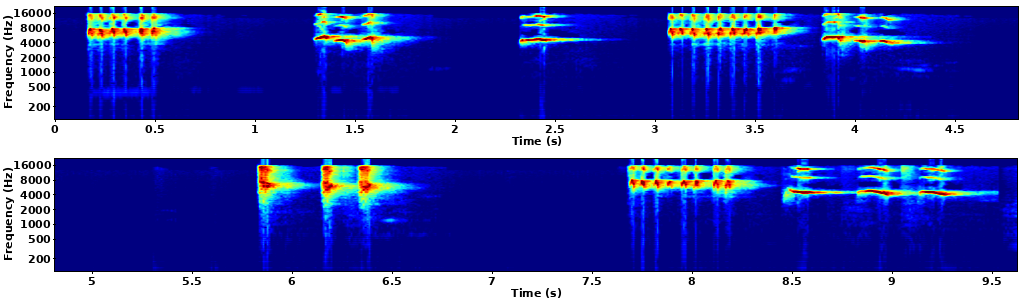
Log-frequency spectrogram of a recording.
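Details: Konin sunbird singing actively in ngerol rolling style, played as a lure for other sunbirds: bursts of rapid high buzzy trills alternate with sharp down-slurred chips, phrases separated by short silences over nearly ten seconds.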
